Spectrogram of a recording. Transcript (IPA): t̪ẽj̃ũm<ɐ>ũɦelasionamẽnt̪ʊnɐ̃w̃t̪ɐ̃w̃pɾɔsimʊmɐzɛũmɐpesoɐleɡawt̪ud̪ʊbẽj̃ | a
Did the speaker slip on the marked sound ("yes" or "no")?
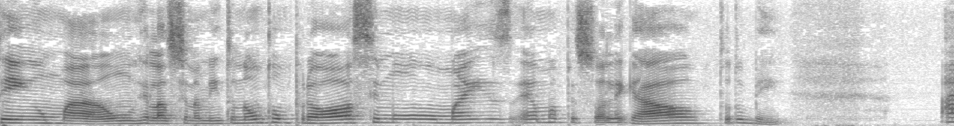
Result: no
